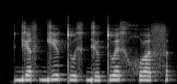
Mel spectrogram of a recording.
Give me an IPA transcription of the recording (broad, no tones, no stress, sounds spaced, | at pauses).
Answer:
ɡʲ a s ɡʲ e tʷ e x ɡʲ ʌ tʷ ɛ x χʷ ʌ s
